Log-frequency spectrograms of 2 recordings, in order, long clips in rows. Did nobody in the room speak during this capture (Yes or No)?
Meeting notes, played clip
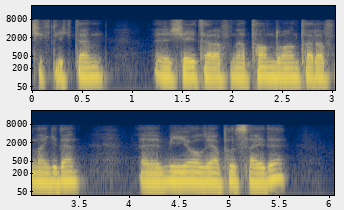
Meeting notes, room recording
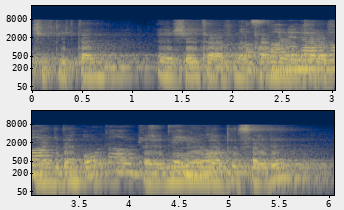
No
